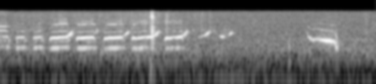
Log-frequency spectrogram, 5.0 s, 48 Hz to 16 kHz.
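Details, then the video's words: Farm turkeys on their arrival day, 11 August 2015, give a run of short, evenly spaced, rich harmonic yelps, some ending in upward slurs, then a pause and one louder descending note near the end. "Meie talu esimesed kalkunid"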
